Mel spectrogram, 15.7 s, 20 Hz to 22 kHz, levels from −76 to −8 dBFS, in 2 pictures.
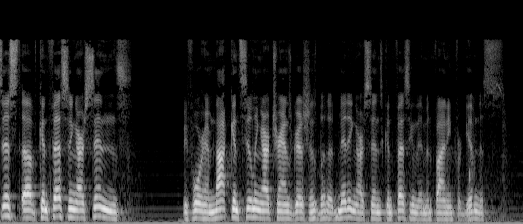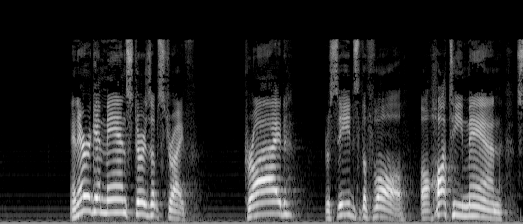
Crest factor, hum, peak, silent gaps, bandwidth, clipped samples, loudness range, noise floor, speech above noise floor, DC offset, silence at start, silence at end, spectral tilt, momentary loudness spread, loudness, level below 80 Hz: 20 dB; none; 0 dBFS; none; 11 kHz; under 0.1%; 7 LU; -54 dBFS; 34 dB; 2%; 0 s; 0 s; -5 dB/octave; 11 LU; -20 LUFS; -52 dBFS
